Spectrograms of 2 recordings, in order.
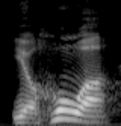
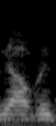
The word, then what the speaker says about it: Yahuwah: Yahuwah, they'll put Yahweh, they pronounce Yahweh, but Yahuwah is the existing one.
